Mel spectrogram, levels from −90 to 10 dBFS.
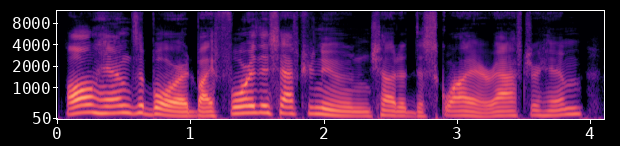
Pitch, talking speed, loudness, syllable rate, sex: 165 Hz, 175 wpm, -18 LUFS, 4.7 syllables/s, male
